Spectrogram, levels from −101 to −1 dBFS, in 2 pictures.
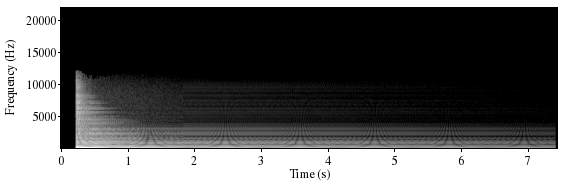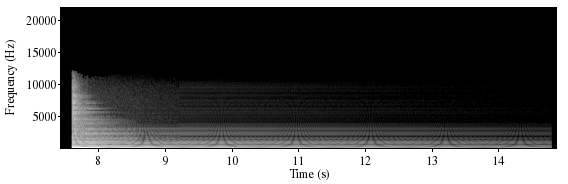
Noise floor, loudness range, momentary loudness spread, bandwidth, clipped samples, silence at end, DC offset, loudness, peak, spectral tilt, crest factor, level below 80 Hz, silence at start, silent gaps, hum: -46 dBFS; 23 LU; 30 LU; 10 kHz; under 0.1%; 2.75 s; under 0.1%; -12 LUFS; 0 dBFS; -7 dB/octave; 16 dB; -42 dBFS; 0.2 s; 7.40-7.58 s; none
